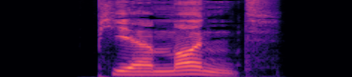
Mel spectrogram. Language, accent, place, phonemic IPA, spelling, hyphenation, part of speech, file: German, Germany, Berlin, /pi̯eˈmɔnt/, Piemont, Pi‧e‧mont, proper noun, De-Piemont.ogg
- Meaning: Piedmont (an administrative region in the north of Italy)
